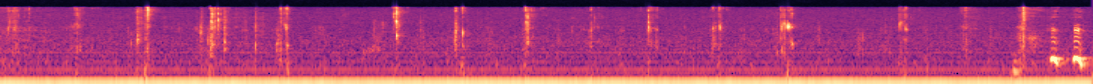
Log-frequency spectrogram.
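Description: A man chewing a mouthful of lunchbox food close to the microphone, with short wet mouth clicks about once or twice a second. A steady low hum runs beneath.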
